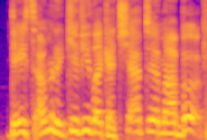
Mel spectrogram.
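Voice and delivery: imitating a JFK-style Boston teacher; New England accent. Teacher praising student in a mock New England accent. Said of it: "He had, like, this New England accent".

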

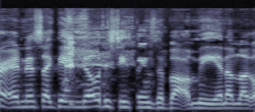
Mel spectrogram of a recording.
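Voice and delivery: ordinary talk, nothing marked

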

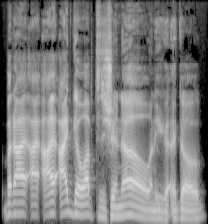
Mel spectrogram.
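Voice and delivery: usual speaking voice

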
